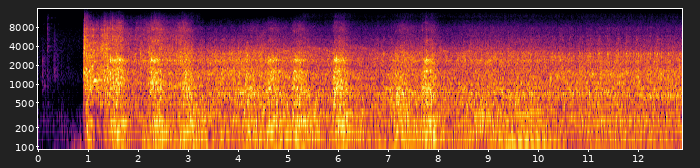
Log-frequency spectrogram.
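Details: Mercedes diesel after fuel injection equipment work. The fuel system was bled after being airlocked, and pump timing was set slightly earlier. The engine catches after a second, blips a few times, then settles to a steady, even idle with no misses or knocks: normal diesel idle.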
